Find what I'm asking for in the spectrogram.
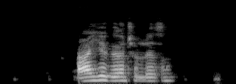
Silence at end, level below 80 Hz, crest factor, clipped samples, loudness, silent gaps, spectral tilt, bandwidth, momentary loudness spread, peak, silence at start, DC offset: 0.65 s; -64 dBFS; 20 dB; under 0.1%; -18 LUFS; none; -6 dB/octave; 7.8 kHz; 14 LU; -2 dBFS; 0.75 s; under 0.1%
